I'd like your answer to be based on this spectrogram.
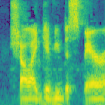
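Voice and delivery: ordinary talk, nothing marked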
